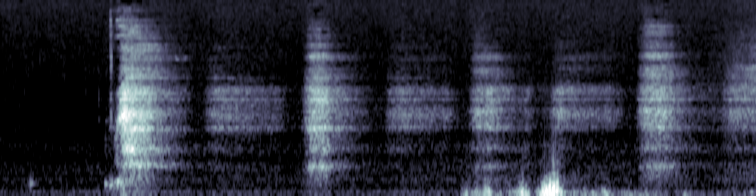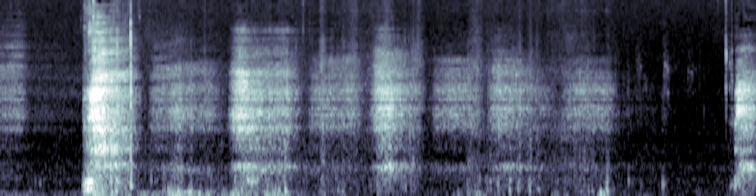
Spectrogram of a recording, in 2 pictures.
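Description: A person breathing in short, repeated puffs and sighs close to the microphone, with a chainsaw not running. There is a dull low thud about five seconds in.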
